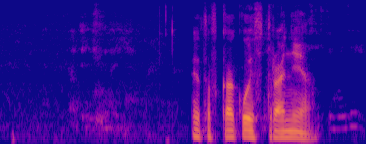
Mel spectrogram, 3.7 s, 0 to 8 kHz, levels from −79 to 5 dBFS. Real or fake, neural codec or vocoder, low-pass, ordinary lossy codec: fake; codec, 16 kHz, 4 kbps, X-Codec, WavLM features, trained on Multilingual LibriSpeech; none; none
